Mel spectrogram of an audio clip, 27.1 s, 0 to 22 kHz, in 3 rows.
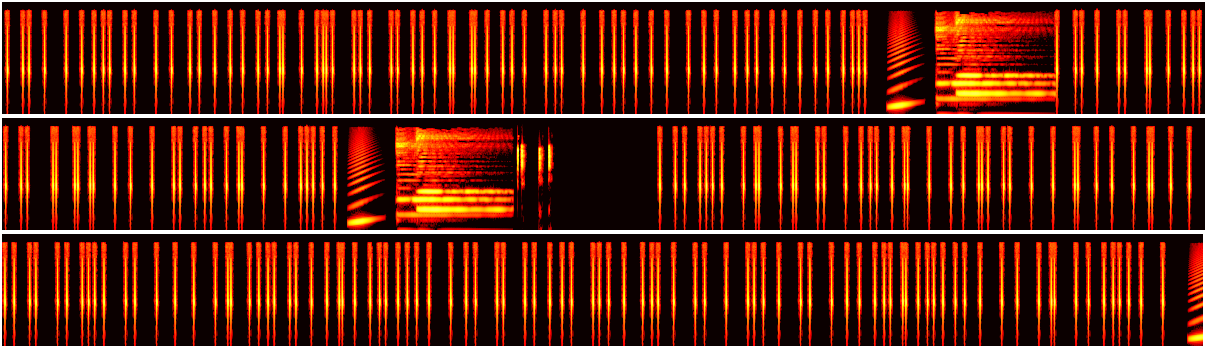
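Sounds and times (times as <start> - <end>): phone keyboard typing clicks: 12.4 - 13.2.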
